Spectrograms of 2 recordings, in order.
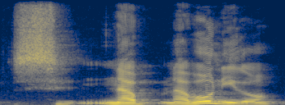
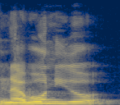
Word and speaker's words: Nabónido: Y probablemente ya sabía que su padre, que Nabónido, se pronuncia en español, que su padre Nabónido había sido ya derrotado en el norte de Babilonia.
